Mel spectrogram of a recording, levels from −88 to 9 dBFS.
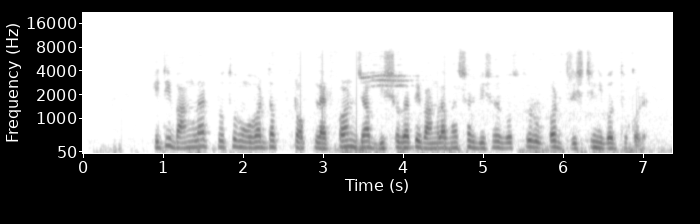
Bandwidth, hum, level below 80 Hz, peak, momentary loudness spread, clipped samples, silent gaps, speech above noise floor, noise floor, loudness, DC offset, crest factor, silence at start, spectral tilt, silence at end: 7.6 kHz; none; -62 dBFS; -24 dBFS; 8 LU; under 0.1%; none; 28 dB; -70 dBFS; -42 LUFS; under 0.1%; 18 dB; 0.35 s; -5.5 dB/octave; 0.3 s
